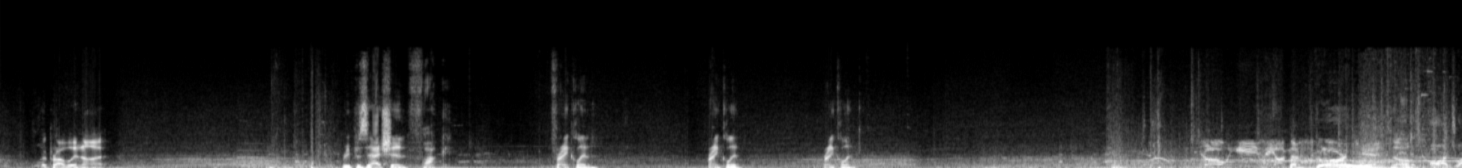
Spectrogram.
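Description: A car engine roars and revs as it speeds along.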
